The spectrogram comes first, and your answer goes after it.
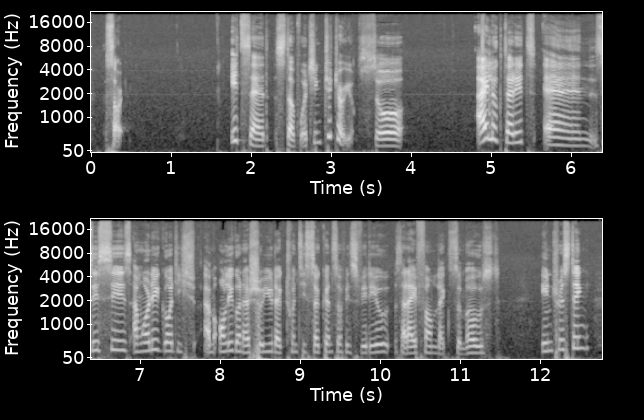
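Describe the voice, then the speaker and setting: A woman with a French accent speaks at a moderate pace, her fairly high voice carrying lively intonation. Long pauses come often, and the sound is dry and close with no echo. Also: very clean recording, silent background. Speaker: gaming youtuber. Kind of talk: casual chat. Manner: halting.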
